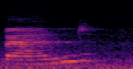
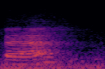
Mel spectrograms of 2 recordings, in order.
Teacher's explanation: The cluster is being deleted and the final consonants are being deleted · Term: total cluster deletion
